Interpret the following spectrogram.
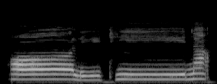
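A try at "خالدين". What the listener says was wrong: Khalidina. Di, jangan dikit. Khalidina. Khalidina.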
